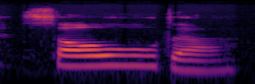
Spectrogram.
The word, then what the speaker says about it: solder: There's an L there. You have to pronounce it. Solder.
